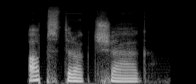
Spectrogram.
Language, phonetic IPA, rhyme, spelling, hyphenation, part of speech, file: Hungarian, [ˈɒpstrɒktʃaːɡ], -aːɡ, absztraktság, abszt‧rakt‧ság, noun, Hu-absztraktság.ogg
- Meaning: abstractness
